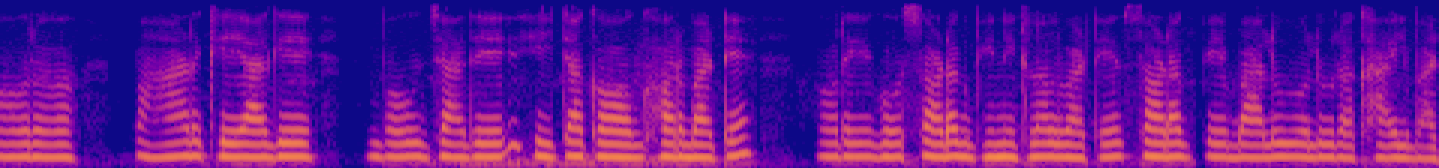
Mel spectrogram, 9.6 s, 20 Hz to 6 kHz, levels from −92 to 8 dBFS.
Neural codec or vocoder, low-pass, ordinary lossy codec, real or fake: none; 5.4 kHz; none; real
